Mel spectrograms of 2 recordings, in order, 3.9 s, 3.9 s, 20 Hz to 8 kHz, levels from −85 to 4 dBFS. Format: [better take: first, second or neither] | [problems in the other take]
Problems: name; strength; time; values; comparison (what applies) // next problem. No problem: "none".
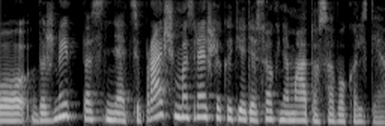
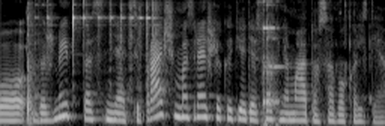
first | background sound (Chink, clink / Liquid); 6 dB below the speech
